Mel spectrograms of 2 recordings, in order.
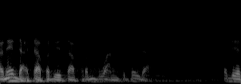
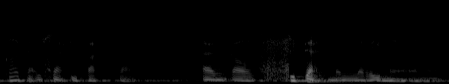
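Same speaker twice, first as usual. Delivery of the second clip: quiet fatherly Lord; tender voice of God; 6 semitones lower, 3 dB quieter than usual. Retold or imitated. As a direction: comfort her gently as a father. God answers gently.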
